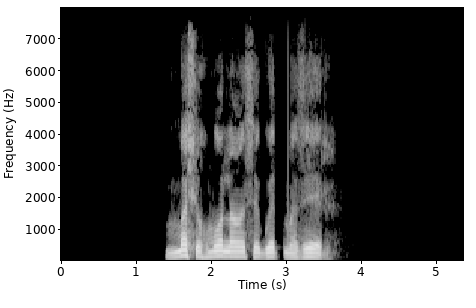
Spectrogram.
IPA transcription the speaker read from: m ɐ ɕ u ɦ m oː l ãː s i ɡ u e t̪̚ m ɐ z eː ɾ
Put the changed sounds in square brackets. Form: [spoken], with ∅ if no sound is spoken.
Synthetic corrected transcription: m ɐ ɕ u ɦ m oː l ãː s [e] ɡ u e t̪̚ m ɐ z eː ɾ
